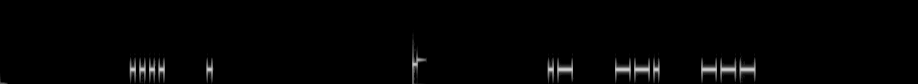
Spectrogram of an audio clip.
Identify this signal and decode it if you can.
Morse code, heard as a keyed tone, about 25 wpm, spaced as for 14 wpm, 700 Hz. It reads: HE AGO
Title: 3x Character Spacing - Top 500 Words - 25wpm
